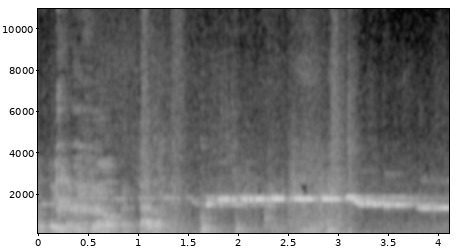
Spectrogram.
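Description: Talking at first, then from about a second and a half in a single steady high whistling tone that steps down in pitch twice, each note held for about a second.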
